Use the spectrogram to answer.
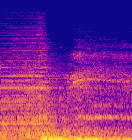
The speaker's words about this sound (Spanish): El hambriento caballo estaba relinchando repetidamente y de forma casi extraña, y él deseó vagamente que parara.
